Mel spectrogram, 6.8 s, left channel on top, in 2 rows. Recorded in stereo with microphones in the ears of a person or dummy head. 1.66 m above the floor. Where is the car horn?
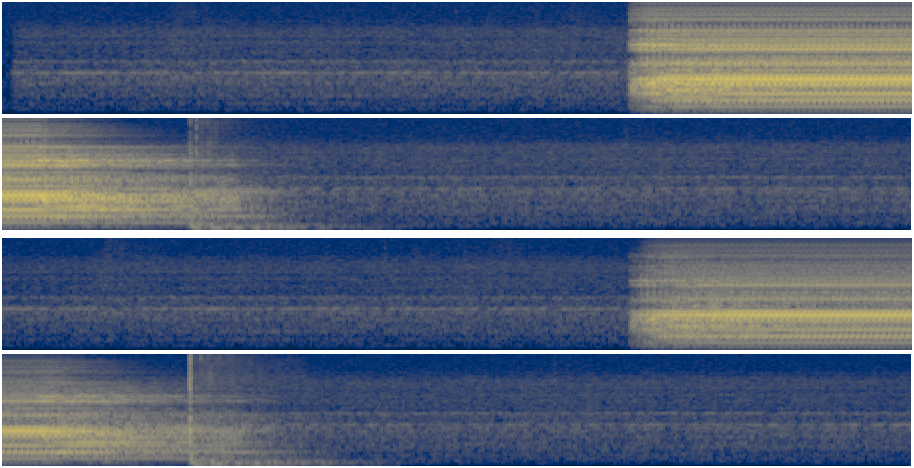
75° left (ahead or behind), 4.5 m.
